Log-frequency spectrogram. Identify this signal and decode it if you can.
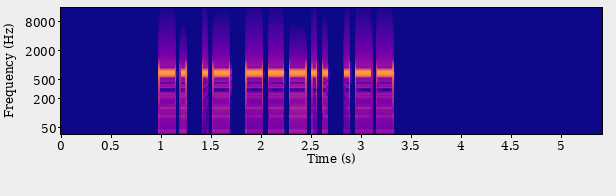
Morse code, heard as a keyed tone, about 22 wpm, 700 Hz. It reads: NA8W
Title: USA Call Signs - 4 Characters - Repeated 3x - 22wpm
